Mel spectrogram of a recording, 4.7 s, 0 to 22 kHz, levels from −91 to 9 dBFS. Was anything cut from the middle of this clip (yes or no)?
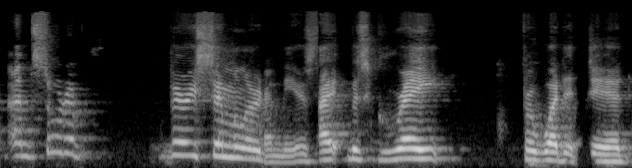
yes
